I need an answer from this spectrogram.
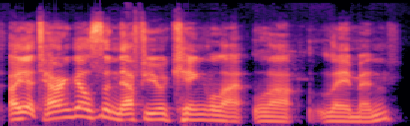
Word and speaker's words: Laman: Tarangale's the nephew of King Layman. I'm so glad they said Layman because that's how I pronounced it, and everyone else was pronouncing it Laman, and I was like, that sounds stupid.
